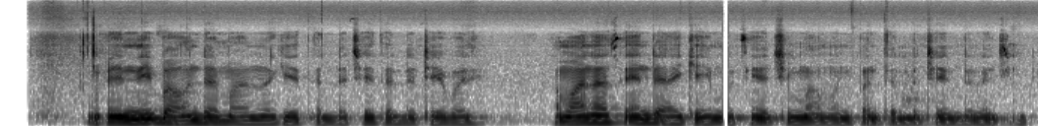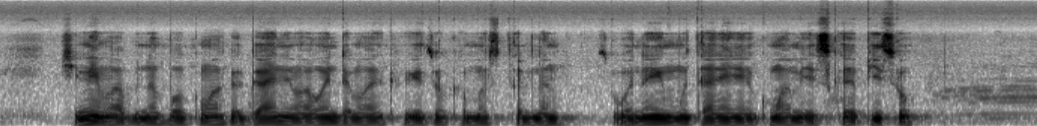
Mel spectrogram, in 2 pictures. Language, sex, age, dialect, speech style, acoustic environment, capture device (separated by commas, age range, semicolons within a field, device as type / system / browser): Hausa, male, 25-34, Nigeria - Ibadan, happy, silence, mobile / Linux / Chrome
